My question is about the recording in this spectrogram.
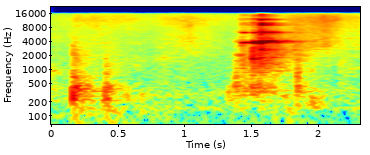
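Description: Two soft knocks, then a bright clink of small hard objects, glass or metal, with a short high ring about one and a half seconds in.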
